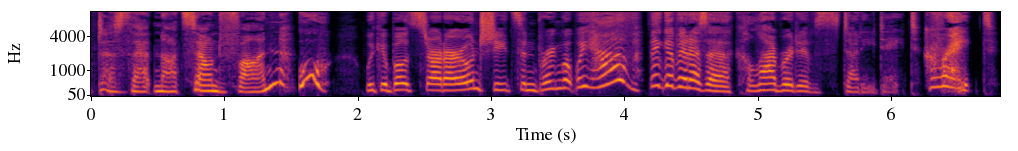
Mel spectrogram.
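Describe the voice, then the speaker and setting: Prim, formal young game heroine, dry studio sound. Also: female voice, mid-range voice, no echo. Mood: eager, pleased. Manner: formal, precise wording with few contractions. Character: prim, earnest, thrifty young woman, living money personified, game dating character. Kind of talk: video game character dialogue.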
